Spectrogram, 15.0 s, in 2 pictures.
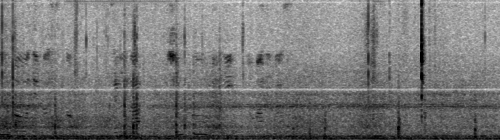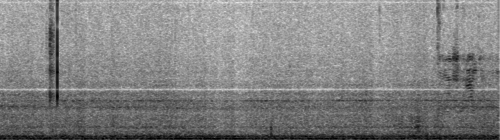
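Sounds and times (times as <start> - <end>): train cabin low rumble: 0.0 - 15.0.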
